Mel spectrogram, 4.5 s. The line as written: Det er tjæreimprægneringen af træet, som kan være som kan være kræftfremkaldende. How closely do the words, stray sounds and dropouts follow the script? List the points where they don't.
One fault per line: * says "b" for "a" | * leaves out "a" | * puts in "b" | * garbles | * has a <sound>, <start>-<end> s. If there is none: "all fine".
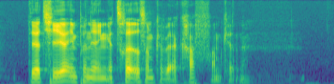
* leaves out "som kan være"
